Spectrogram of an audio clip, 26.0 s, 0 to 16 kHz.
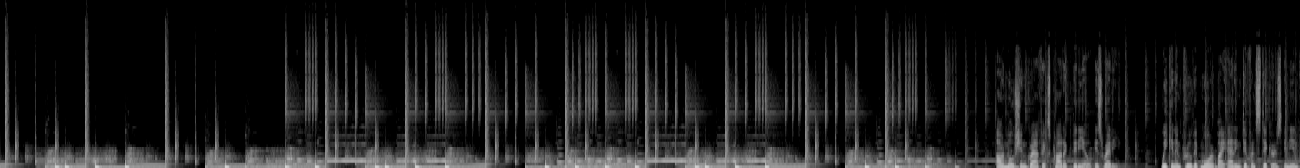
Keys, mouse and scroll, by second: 0.1 click, 0.5 click, 1.0 click, 1.5 click, 2.1 click, 2.6 click, 3.4 click, 3.8 click, 4.3 click, 5.2 click, 6.1 click, 6.6 click, 6.9 click, 8.7 click, 9.3 click, 9.7 ctrl+v, 10.1 click, 10.4 super+v, 11.1 click, 11.1 ctrl+v, 11.5 click, 11.9 space.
